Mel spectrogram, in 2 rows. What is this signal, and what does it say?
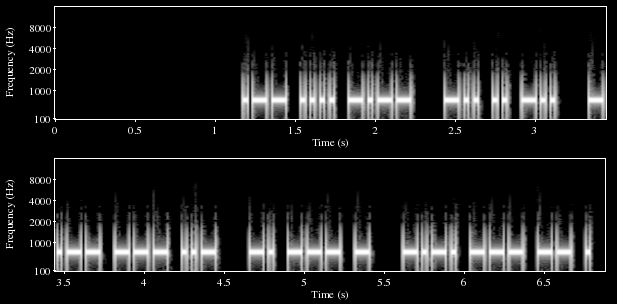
Morse code, heard as a keyed tone, about 37 wpm, 700 Hz. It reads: WHY DID YOU NOT COME
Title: Sentences from Top 1500 Words 40wpm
